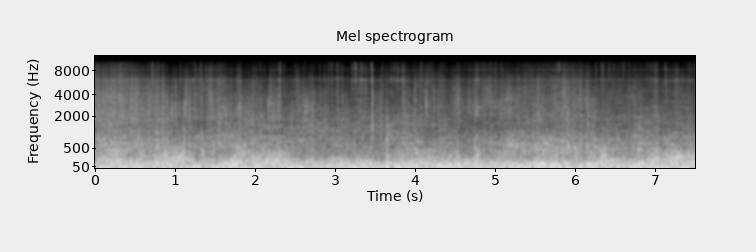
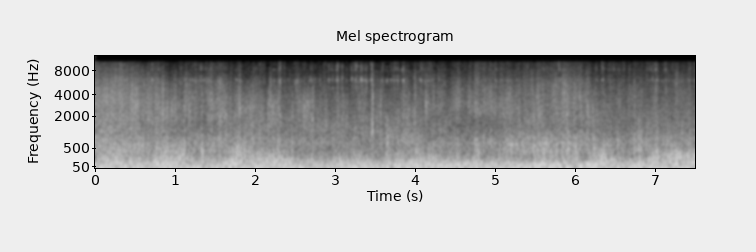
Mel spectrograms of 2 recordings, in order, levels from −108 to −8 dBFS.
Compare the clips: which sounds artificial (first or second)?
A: first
